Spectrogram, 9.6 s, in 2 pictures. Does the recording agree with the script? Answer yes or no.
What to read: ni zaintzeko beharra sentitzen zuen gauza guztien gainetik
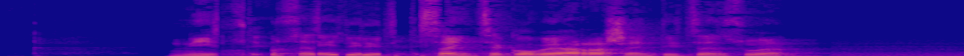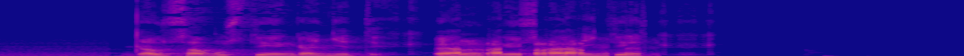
no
